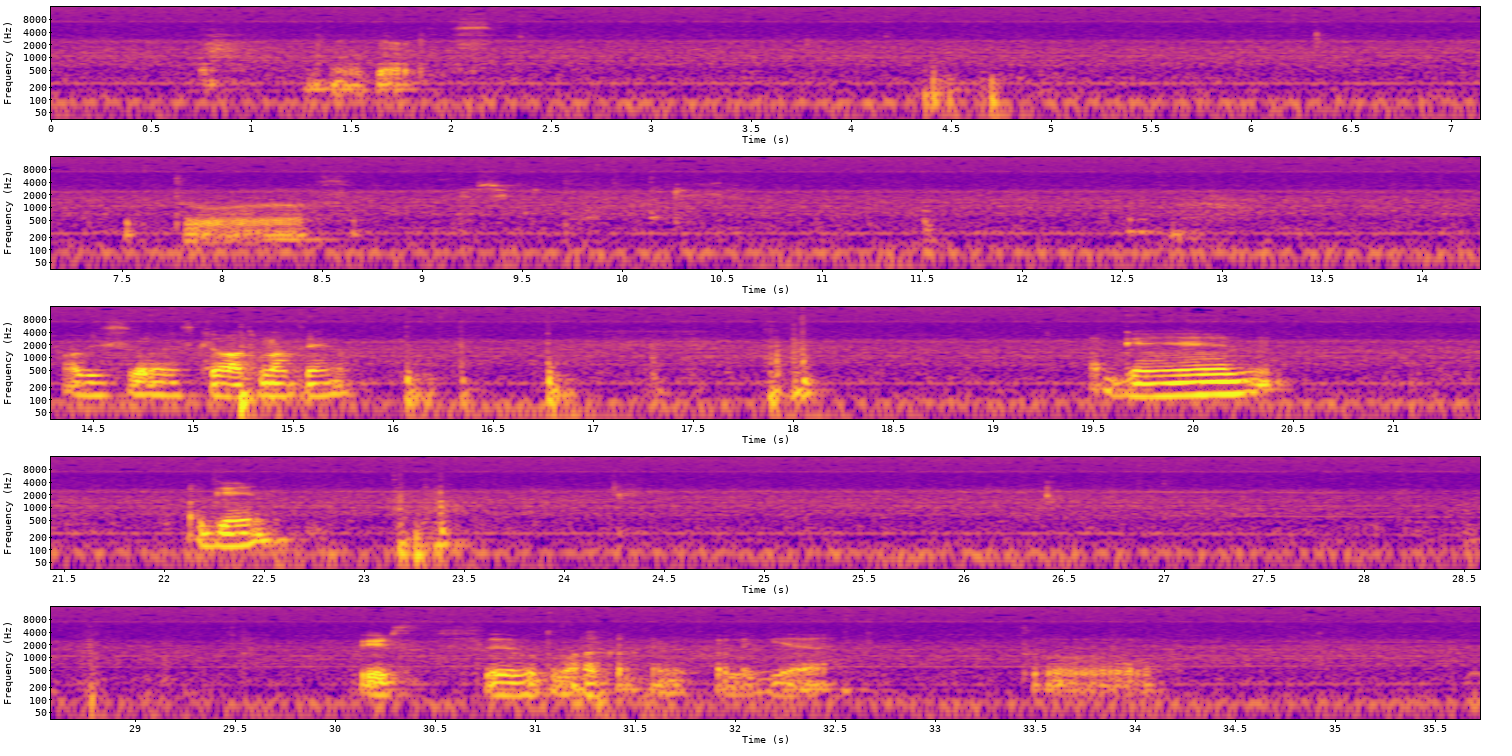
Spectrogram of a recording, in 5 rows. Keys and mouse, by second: 3.1-4.1 middle drag, 6.0 click, 7.5-9.3 drag, 10.1-14.4 middle drag, 14.6 click, 15.0 middle click, 17.7 shift+a, 23.0 shift+a, 31.0 s, 32.4 click.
